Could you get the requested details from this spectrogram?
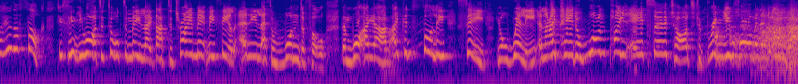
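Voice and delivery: high-pitched, performed outrage; indignant tirade. Acted. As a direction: build a righteous rant without shouting. Acted indignant tirade at the man.

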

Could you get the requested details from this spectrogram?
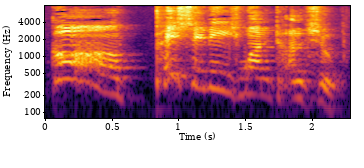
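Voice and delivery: squeaky mock accent, scheming; mock Chinese restaurant worker. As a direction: plot revenge on the customer in a silly high voice. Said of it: "They're gonna get a memo from him".

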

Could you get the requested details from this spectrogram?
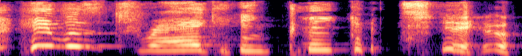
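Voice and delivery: talking through laughter, high and slow; laughing. Real, not acted. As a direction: squeal it out through real laughter. Laughing at the scene.

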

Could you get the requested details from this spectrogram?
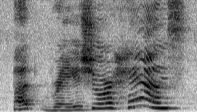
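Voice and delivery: teacher reminding pupils to raise hands; teacher reminder. Acted. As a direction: remind the class kindly. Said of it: "she would say".

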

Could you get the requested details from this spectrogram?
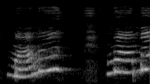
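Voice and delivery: high, rising gosling calls; baby goslings. Acted. Goslings following Bruce as mother, high and sweet. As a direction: cheep it like a baby goose.

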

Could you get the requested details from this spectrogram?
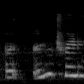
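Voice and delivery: high curious quote. Retold or imitated. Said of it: "I was like".

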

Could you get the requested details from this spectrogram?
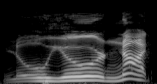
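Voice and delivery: loud, slow, menacing troll. A narrator's reading. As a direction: refuse loudly, drawing it out like a troll. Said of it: "said the troll".

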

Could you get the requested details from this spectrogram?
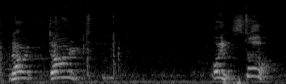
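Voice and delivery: ordinary delivery

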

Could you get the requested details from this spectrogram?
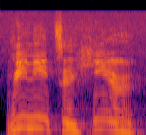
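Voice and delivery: usual speaking voice

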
